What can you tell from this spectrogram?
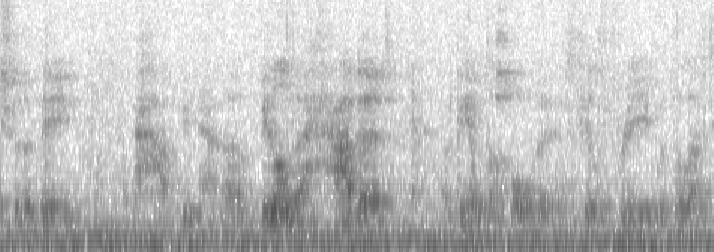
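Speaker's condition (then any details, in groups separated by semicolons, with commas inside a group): No condition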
